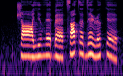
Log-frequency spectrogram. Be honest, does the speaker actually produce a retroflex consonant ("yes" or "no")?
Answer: yes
